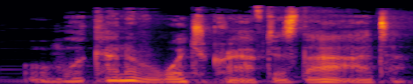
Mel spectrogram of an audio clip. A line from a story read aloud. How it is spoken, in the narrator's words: Rob muttered off camera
